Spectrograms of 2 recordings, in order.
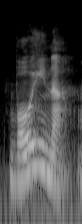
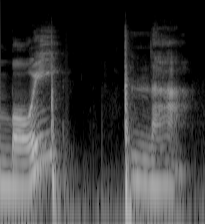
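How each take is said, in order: First: Said in the usual way. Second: "boi, na" split by a long pause; syllable by syllable. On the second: Shown as a demonstration. Teacher divides boina for students, syllable by syllable. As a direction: say "boi", hold off, then "na". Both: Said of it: "¿Cómo sería?".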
